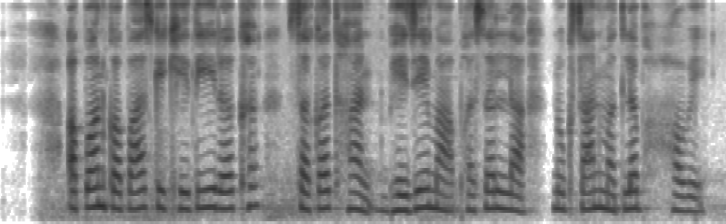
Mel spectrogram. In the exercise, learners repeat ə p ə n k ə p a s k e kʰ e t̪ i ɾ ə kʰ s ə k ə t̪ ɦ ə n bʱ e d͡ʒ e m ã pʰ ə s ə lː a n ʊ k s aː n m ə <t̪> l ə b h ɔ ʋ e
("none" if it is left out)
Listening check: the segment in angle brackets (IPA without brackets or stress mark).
t̪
